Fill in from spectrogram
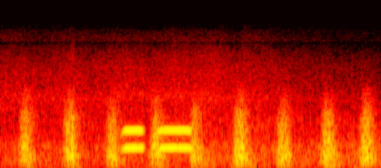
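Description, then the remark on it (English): A steam locomotive chuffs in steady hissing bursts, about eight in a row, broken midway by two short two-note whistle blasts. No one speaks. “You watch me, little Edward, as I rush through with the express.”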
